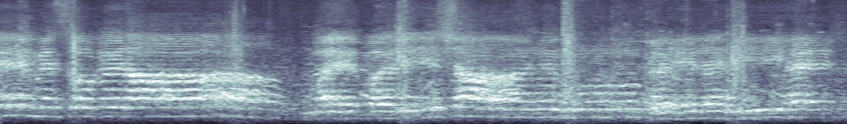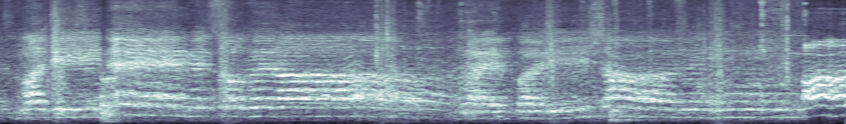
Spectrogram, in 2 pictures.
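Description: A group of men chanting a Shia nauha (mourning lament) in unison, loud and continuous, with sharp slaps recurring about once a second: the chest-beating (matam) that keeps time with the lament.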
